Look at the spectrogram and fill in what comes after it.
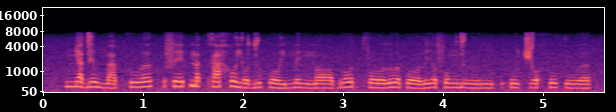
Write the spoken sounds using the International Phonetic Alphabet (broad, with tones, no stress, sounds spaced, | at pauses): ɲ a˥˨ d e˥˨ w m a˩˧ pʰ u˧˥ ə̯ | f eː˧˥ t̚ m a˧ t̚ k a˧˥ h o˥˨ j o˩ d u˧ p oː˩ j m e˧˩ ŋ n ɔː˩ b oː˧˥ t̚ f oː˧ l u˥˨ ə̯ p oː˧˩ l i˧ ə̯ f o˧˥ ŋ d ɯː˩ ŋ | ʔ u˧˩ t͡ɕ o˩˧ h u˧˩ t̪ u˩ ə̯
